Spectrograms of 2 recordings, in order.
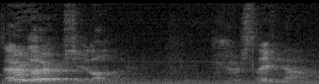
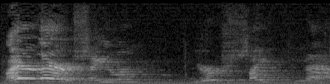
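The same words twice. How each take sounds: First: It is said in a put-on character voice. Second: It is said in his ordinary voice.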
